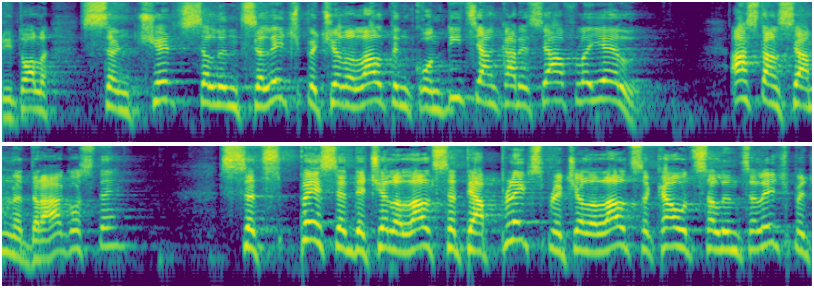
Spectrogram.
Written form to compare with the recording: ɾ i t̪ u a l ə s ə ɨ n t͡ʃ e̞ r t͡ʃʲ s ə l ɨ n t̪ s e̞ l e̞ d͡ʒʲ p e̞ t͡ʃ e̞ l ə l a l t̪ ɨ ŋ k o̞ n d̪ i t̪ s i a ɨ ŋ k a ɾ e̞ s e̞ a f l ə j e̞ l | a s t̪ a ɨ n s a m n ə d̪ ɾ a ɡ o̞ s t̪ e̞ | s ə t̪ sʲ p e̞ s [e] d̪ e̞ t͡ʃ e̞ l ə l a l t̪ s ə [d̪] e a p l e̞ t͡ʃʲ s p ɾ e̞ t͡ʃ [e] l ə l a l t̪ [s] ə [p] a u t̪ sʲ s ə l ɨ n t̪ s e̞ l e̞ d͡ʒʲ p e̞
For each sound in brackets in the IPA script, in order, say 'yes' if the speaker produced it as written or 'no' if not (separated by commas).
yes, no, yes, yes, no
